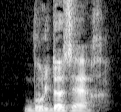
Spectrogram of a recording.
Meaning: bulldozer
- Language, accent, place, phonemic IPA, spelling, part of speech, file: French, France, Lyon, /bul.do.zœʁ/, bouldozeur, noun, LL-Q150 (fra)-bouldozeur.wav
